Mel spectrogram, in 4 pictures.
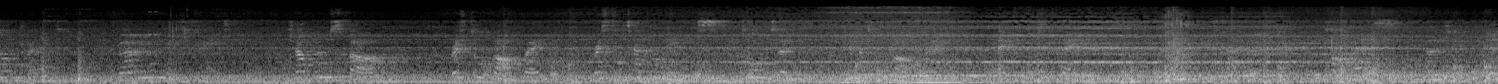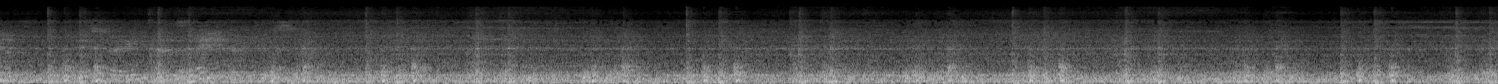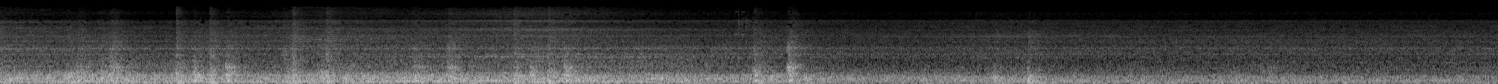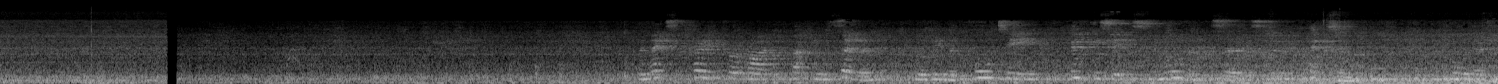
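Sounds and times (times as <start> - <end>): train wheels rumbling on rail: 0.0 - 38.5.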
